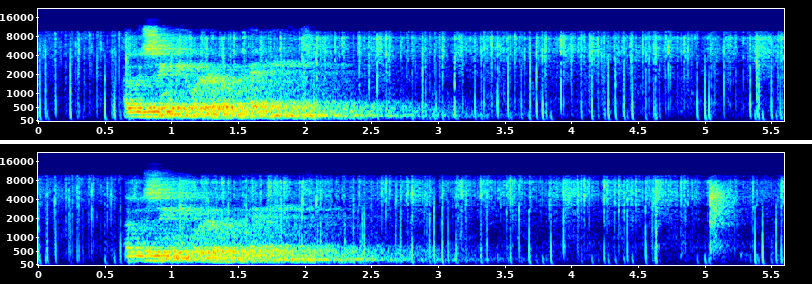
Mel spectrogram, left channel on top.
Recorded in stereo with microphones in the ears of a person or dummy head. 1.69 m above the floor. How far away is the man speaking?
About 0.6 m.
